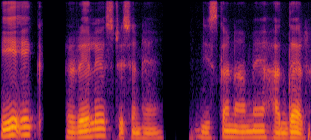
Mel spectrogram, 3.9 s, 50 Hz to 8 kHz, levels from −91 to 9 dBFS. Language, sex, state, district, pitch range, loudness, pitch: Hindi, male, Maharashtra, Mumbai Suburban, 105-125 Hz, -19 LUFS, 115 Hz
